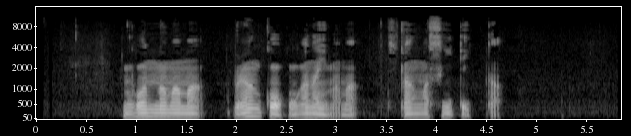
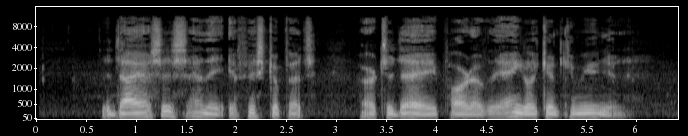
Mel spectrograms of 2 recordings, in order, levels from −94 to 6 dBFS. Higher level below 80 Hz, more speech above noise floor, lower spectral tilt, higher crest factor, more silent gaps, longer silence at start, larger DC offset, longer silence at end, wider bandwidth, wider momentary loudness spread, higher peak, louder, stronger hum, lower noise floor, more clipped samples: about the same, -66 dBFS vs -66 dBFS; first, 44 dB vs 39 dB; about the same, -6 dB/octave vs -5 dB/octave; about the same, 20 dB vs 18 dB; neither; first, 0.9 s vs 0.65 s; neither; first, 1.2 s vs 0.5 s; about the same, 11.5 kHz vs 11.5 kHz; first, 15 LU vs 11 LU; first, -10 dBFS vs -14 dBFS; about the same, -29 LUFS vs -30 LUFS; neither; about the same, -72 dBFS vs -69 dBFS; neither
